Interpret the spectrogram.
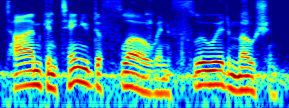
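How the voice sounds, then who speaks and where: A man narrating an audiobook in a measured, dramatic storytelling manner. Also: on the low side, noisy background. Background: background music.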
